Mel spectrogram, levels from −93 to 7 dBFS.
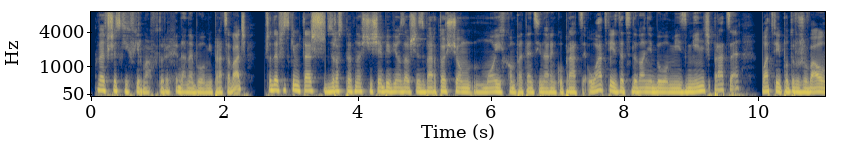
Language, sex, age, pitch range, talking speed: Polish, male, 20-39, 95-110 Hz, 175 wpm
